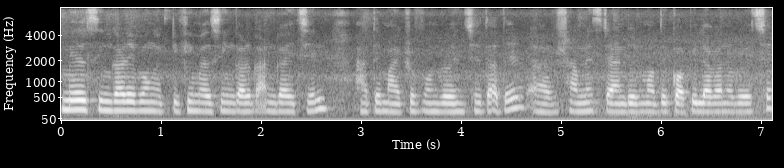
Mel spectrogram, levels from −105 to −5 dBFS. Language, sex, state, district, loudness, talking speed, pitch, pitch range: Bengali, female, West Bengal, Kolkata, -18 LUFS, 175 wpm, 185 Hz, 175-195 Hz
